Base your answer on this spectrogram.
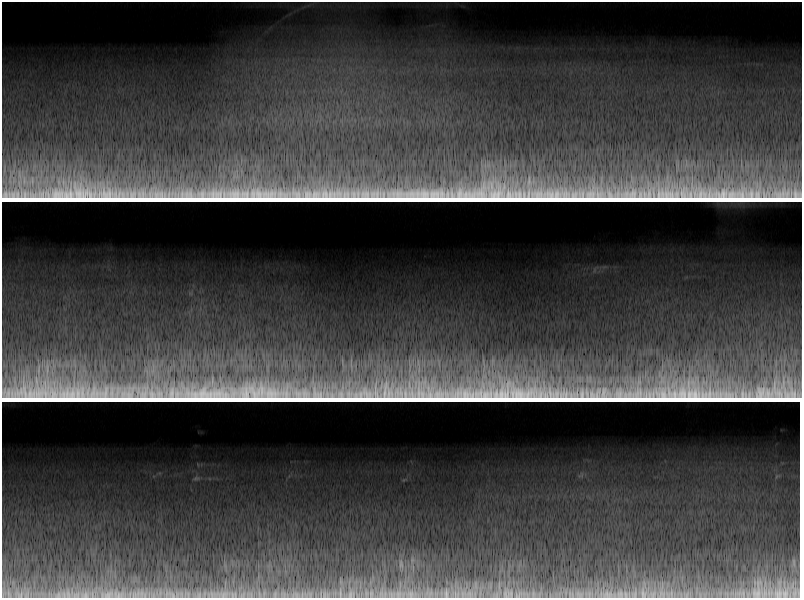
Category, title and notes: Soundscapes > Urban
under bridge loop
A loop of the soundscape ambiance under a large freeway overpass. Looped using REAPER.
bridge, car, disembodied, loop, overpass, traffic, truck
